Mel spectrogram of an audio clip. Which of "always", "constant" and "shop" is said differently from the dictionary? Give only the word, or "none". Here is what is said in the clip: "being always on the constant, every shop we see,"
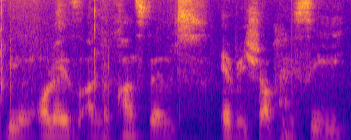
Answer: none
